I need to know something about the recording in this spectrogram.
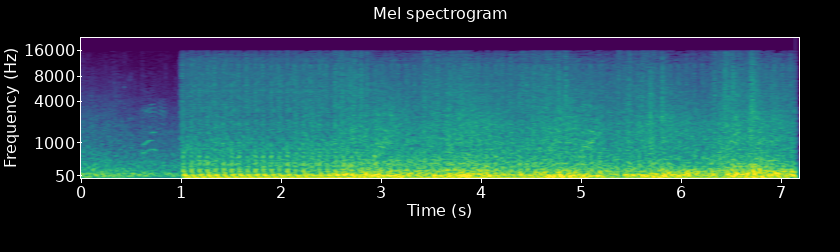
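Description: A heavy war machine rumbles loudly close by.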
